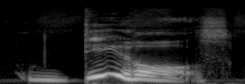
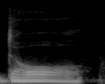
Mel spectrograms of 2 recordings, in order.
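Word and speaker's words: dhole: But basically, I covered a story about D-holes, and I was reading it like D-hole all night. And finally, somebody piped up in chat and said, that's pronounced dole.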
